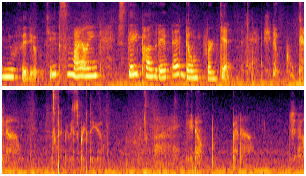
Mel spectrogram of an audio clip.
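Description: A young woman talks animatedly close to the microphone.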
